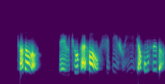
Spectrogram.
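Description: A mobile phone belonging to Ye Yihui rings with a bright, melodic ringtone: a short burst of notes, a brief pause, then a longer run of warbling, mid-pitched tones at moderate volume. The call is from a criminal police team colleague.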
